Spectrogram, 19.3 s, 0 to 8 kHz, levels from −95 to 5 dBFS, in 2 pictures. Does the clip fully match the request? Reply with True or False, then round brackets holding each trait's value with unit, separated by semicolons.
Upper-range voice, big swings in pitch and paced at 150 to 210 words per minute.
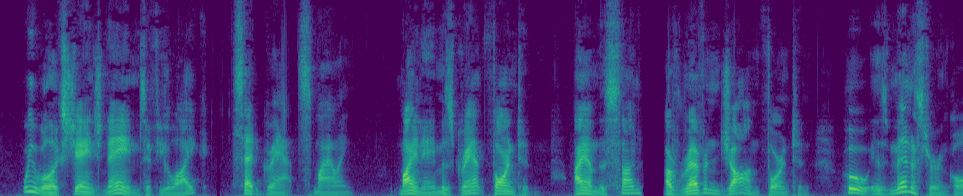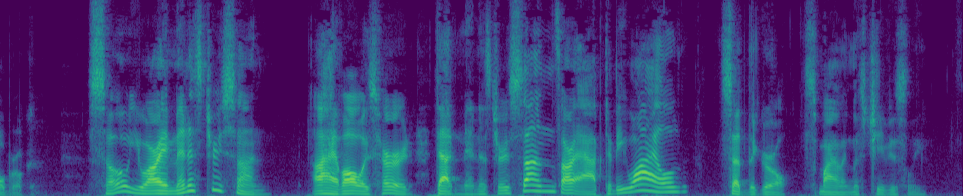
False (110 Hz; 8.3 semitones; 160 wpm)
